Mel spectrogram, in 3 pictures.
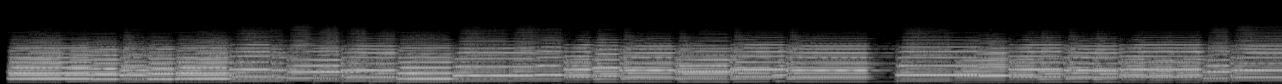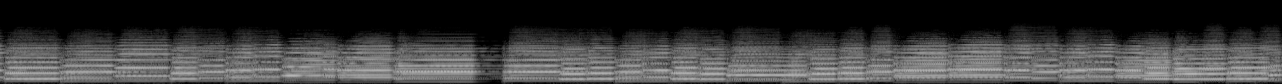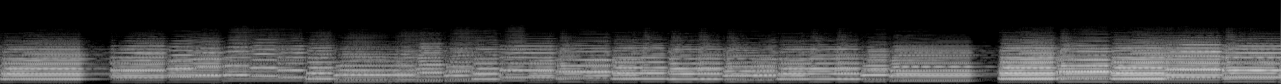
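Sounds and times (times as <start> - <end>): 
brass trio of two trombones and bass trombone: 0.1 - 38.4.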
